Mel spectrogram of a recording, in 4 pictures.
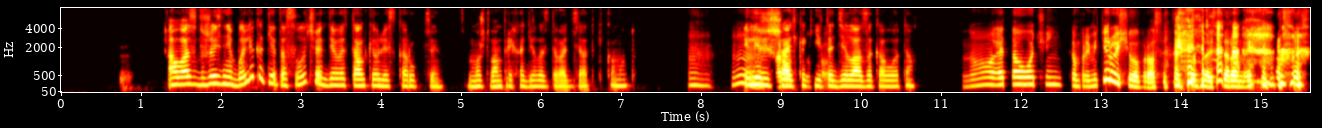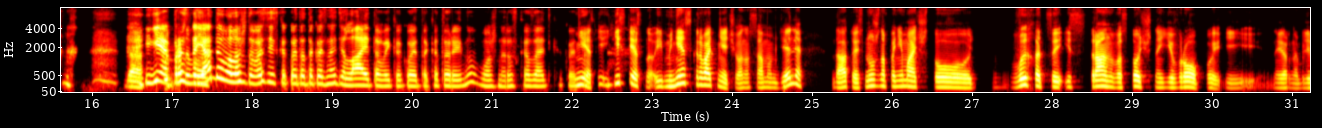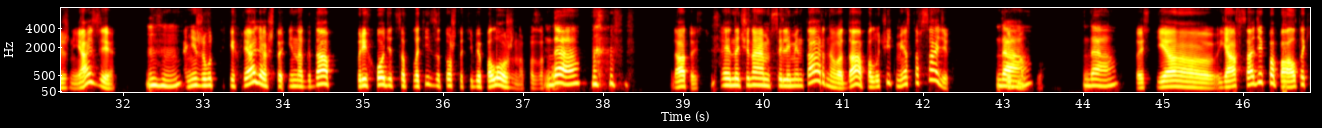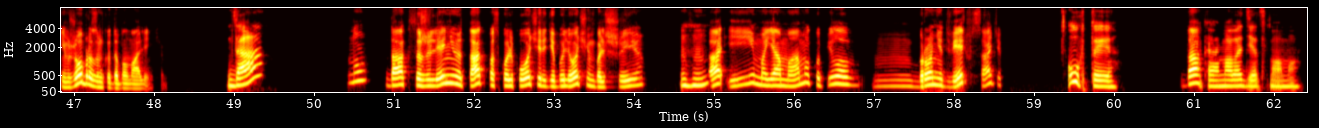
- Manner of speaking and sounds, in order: laugh; chuckle; other background noise; chuckle; tapping; chuckle; surprised: "Да?"
- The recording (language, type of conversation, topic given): Russian, unstructured, Как вы думаете, почему коррупция так часто обсуждается в СМИ?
